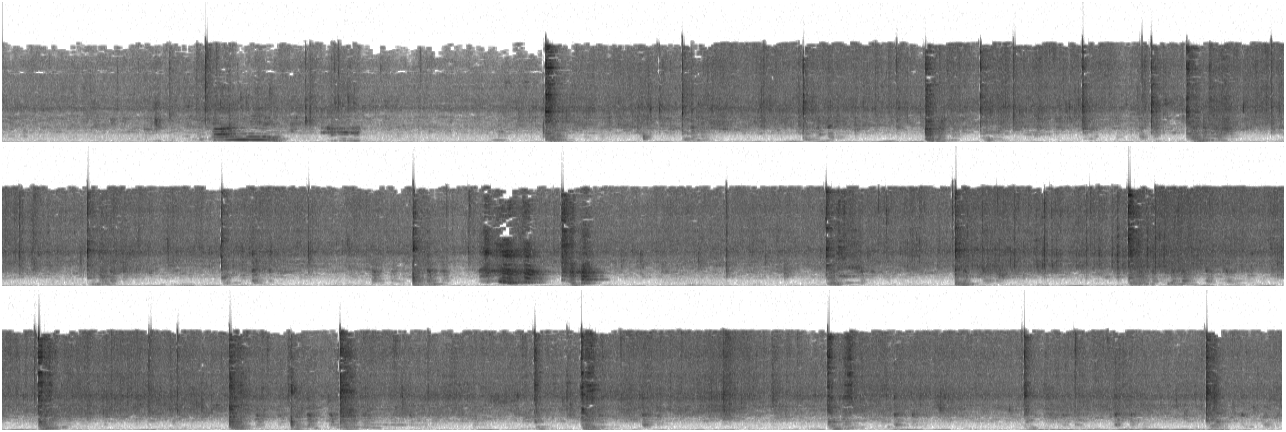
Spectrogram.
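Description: Jackfruit pieces deep-frying in hot oil in an iron kadhai, a steady sizzle. A steel spoon stirs and scrapes against the pan, with frequent clinks and clicks, a short squeak about two seconds in and a louder scrape about halfway through.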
